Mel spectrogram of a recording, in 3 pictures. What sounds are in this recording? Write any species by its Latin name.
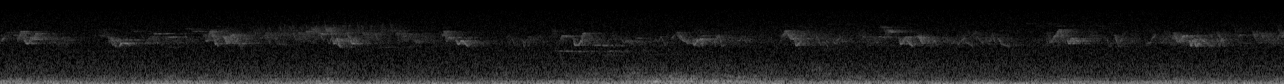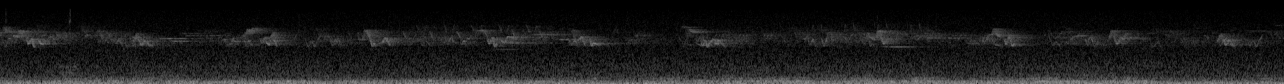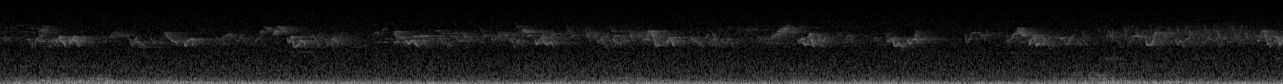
Vireo olivaceus, Catharus guttatus, Seiurus aurocapilla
